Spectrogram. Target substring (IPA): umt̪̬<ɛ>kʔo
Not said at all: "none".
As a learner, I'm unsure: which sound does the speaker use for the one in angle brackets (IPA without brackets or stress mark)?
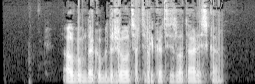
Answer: a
